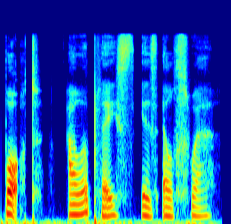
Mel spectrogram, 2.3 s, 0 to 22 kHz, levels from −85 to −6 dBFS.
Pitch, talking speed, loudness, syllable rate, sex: 165 Hz, 130 wpm, -22 LUFS, 5.2 syllables/s, female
